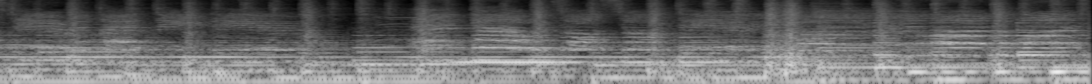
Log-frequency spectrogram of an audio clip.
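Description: A choir singing over an accompaniment with a steady beat.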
